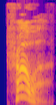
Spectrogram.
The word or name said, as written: proa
